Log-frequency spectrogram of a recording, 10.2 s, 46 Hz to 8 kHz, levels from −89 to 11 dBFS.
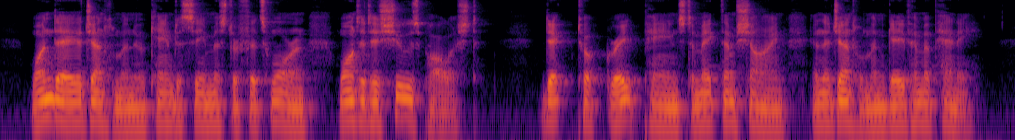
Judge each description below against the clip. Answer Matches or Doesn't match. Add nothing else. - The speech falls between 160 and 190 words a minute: Matches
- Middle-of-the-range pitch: Doesn't match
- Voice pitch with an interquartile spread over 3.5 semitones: Doesn't match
